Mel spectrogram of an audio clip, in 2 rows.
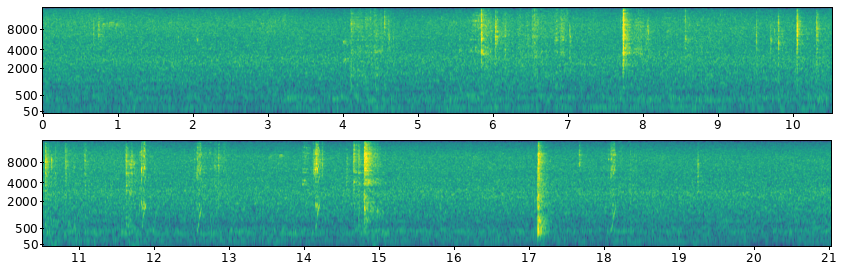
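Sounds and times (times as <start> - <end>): utensils clinking on dishes: 14.6 - 15.1.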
